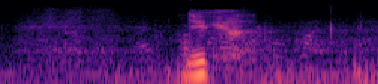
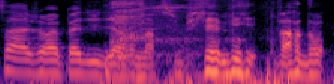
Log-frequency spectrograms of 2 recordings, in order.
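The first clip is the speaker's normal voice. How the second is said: sheepish apology; 9 dB quieter than usual. Real, not acted. Sheepish apology after silly word.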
